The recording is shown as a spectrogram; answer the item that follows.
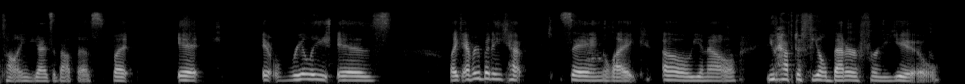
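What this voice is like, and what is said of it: Emotional voice. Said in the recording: “I'm getting a little emotional”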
